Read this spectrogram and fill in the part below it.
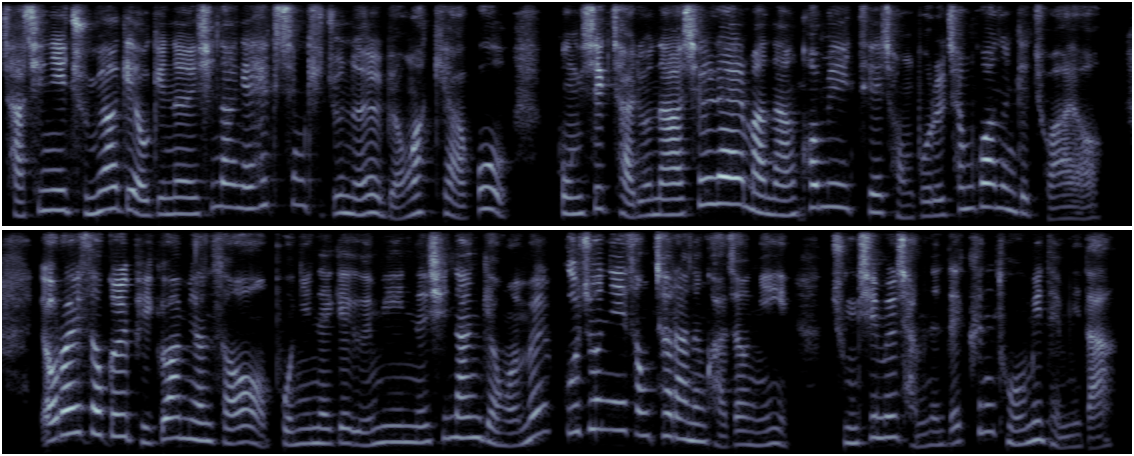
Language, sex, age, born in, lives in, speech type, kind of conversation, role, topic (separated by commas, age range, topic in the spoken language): Korean, female, 35-39, South Korea, South Korea, read, expert-assistant, expert, 인터넷에서 본 종교 정보, 어떻게 믿을 만한지 구분할 수 있을까요?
